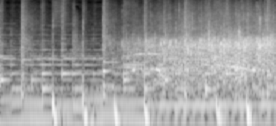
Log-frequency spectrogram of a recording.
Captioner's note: applause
